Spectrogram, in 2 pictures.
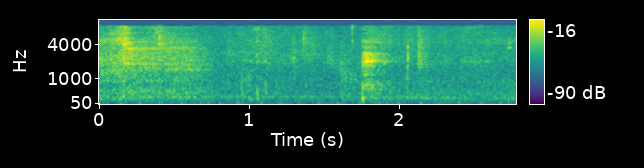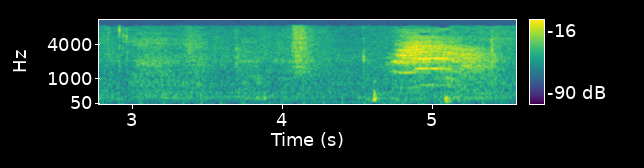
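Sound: cat meowing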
